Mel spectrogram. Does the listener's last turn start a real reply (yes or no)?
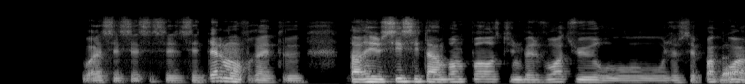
no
